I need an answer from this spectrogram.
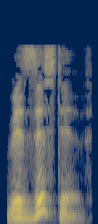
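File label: "resistive", British English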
